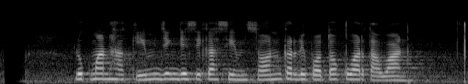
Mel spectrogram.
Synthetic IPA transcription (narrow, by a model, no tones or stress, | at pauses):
luk̚manɦakimd͡ʒɨŋd͡ʒəsikasimsɔnkɨrdipɔt̪ɔkuwart̪awan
